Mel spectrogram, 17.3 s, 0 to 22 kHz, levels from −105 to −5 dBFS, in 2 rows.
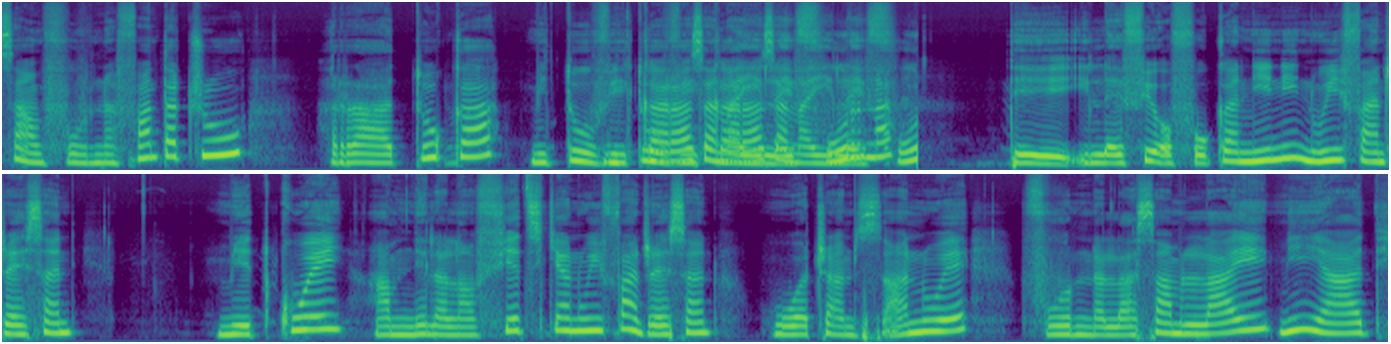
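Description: A doubled audio track runs from 3.75 to 5.71 s. For those two seconds, a full-band second copy of the speech sits roughly 0.4 s behind the original and at about the same level. The likely cause is the signal being picked up again through a slower path. Because the copy has no decay or room colour, it sounds like a clean, overlapping repeat rather than an echo. It switches on and off abruptly at both ends.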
